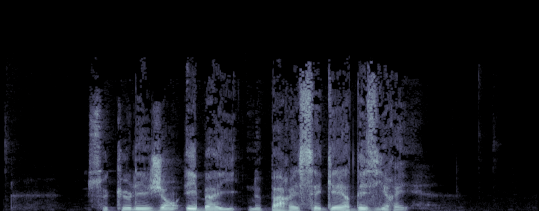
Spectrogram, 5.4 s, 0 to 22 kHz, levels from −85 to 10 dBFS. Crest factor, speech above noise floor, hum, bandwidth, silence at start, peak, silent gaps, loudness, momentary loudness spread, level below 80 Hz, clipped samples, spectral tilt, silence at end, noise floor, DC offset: 20 dB; 52 dB; none; 16.5 kHz; 0.9 s; -2 dBFS; none; -19 LUFS; 13 LU; -56 dBFS; under 0.1%; -4 dB/octave; 1.3 s; -71 dBFS; under 0.1%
